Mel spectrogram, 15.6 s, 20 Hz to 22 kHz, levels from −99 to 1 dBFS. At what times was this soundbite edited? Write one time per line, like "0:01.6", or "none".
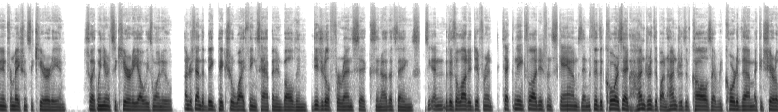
0:08.5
